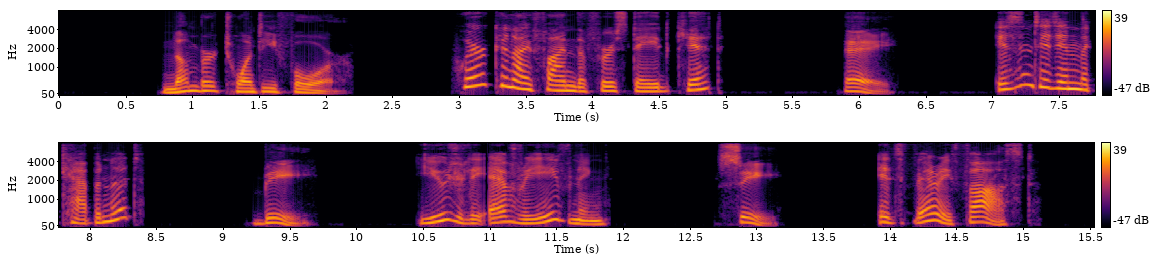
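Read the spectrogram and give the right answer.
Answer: A: Isn't it in the cabinet?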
